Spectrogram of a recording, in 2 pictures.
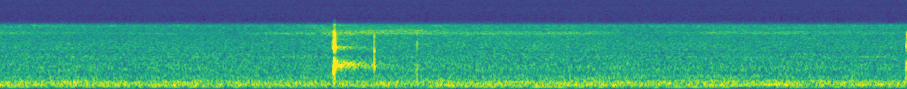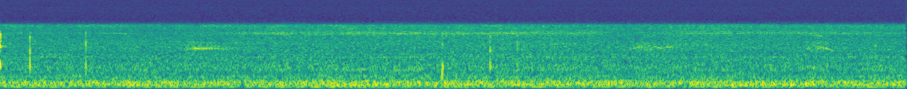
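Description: Two short, sharp hiccups about three seconds apart against quiet room noise.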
